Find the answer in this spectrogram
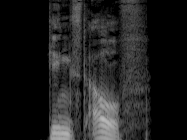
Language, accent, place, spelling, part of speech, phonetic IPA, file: German, Germany, Berlin, gingst auf, verb, [ˌɡɪŋst ˈaʊ̯f], De-gingst auf.ogg
- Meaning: second-person singular preterite of aufgehen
